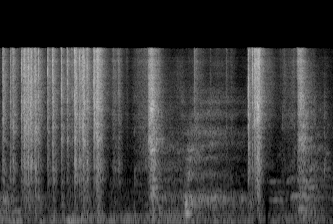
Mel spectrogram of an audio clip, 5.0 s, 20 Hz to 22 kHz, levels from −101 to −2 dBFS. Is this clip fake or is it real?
fake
